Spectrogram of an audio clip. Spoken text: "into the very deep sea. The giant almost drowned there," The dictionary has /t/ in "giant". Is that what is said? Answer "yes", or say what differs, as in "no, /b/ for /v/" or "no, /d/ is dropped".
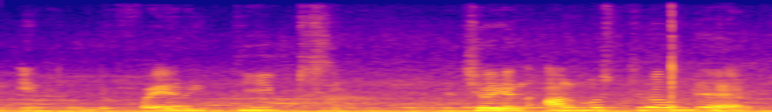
no, /t/ is dropped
